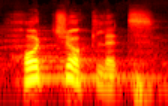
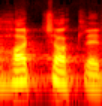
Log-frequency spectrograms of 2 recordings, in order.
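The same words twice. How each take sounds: First: It is said in a local Bloemfontein accent. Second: It is said in a standard accent. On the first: "it's hot. Hot chocolate" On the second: "They don't say hot chocolate"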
